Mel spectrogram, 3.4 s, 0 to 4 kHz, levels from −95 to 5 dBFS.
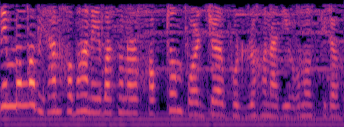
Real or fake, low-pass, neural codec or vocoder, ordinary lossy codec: real; 3.6 kHz; none; none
